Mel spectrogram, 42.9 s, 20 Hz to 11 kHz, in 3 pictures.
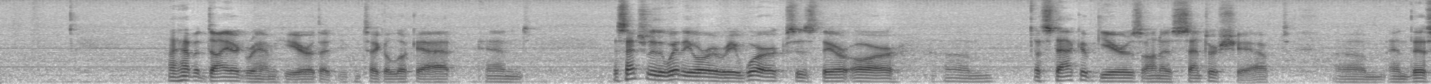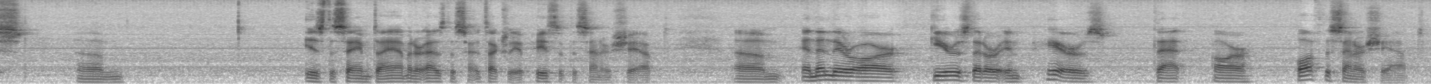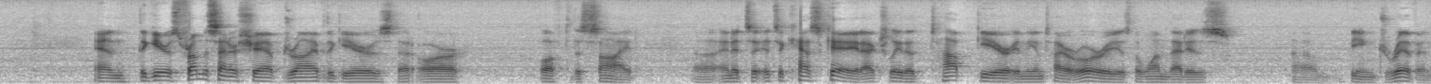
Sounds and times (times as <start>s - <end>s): Speech: 1.7s - 5.4s, 6.1s - 15.6s, 17.4s - 21.0s, 21.6s - 28.6s, 29.6s - 33.3s, 34.0s - 42.9s.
